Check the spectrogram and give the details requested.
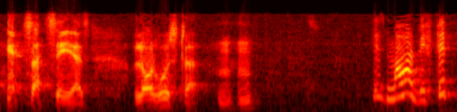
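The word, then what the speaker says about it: Worcester: freddie calls it something else too doc but it's spelled w-o-i-c-e-s-t-e-r we're sister oh yes i see yes lord wooster this might be fit to be hard time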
